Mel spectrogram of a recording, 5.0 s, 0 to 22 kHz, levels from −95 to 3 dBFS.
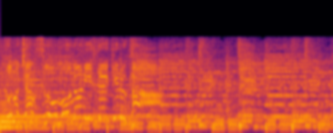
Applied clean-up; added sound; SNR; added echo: none; Electric guitar / Bass guitar; 8 dB; none.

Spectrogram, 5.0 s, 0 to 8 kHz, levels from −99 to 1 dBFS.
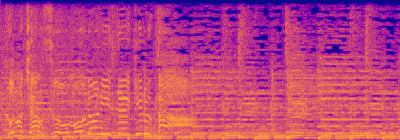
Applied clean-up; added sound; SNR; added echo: none; none; none; none.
